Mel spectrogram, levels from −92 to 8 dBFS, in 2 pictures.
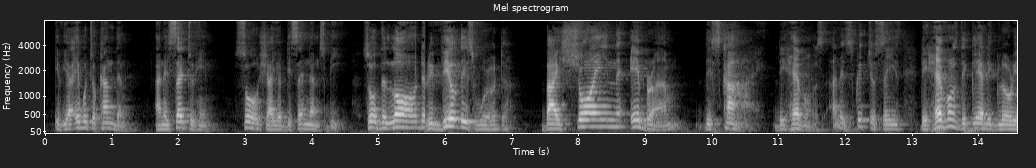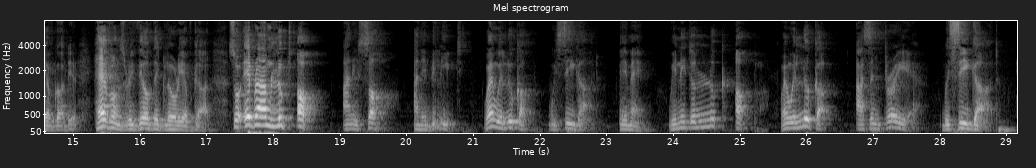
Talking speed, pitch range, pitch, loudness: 165 wpm, 115-160 Hz, 125 Hz, -22 LUFS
